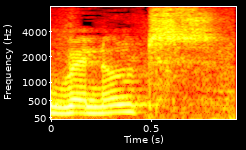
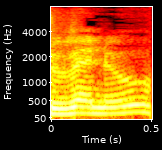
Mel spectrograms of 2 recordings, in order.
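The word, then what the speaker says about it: Renault: now we we've got two Reynolds pronounced Reno right next you know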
